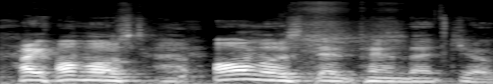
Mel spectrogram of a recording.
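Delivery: laughing through the words, loud and high. Real, not acted. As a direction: crack up while admitting it. Laughing at own failed joke.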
